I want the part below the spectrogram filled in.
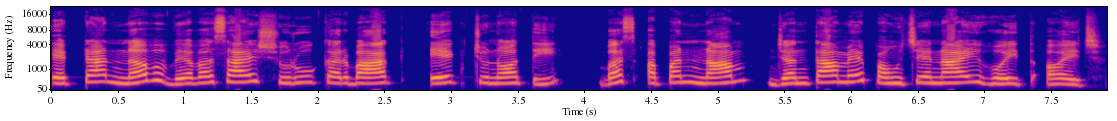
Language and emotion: Maithili, neutral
